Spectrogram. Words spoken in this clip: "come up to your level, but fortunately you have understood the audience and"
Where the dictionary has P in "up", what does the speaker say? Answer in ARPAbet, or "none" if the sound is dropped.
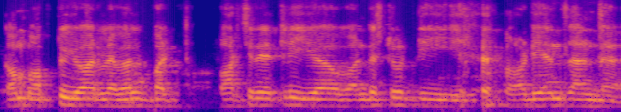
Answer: P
